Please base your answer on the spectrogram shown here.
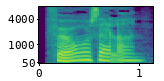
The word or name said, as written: fyrreårsalderen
